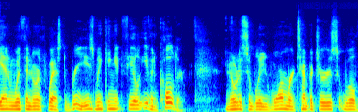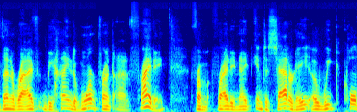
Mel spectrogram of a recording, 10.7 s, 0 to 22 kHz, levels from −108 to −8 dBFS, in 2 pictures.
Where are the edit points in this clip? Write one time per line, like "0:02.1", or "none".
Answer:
none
